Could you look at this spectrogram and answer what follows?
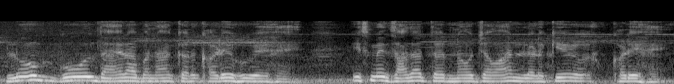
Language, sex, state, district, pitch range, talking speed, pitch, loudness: Hindi, male, Chandigarh, Chandigarh, 140-160 Hz, 140 wpm, 145 Hz, -15 LUFS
